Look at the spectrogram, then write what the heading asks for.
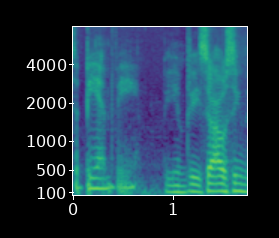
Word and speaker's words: BMW: mean that's the sound that's how you pronounce the w oh gosh you guys are yeah it's a bmv bmv so i was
